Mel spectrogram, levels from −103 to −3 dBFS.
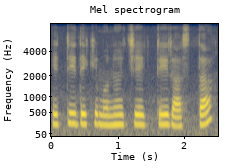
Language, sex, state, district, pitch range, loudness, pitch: Bengali, female, Assam, Hailakandi, 215-230 Hz, -15 LUFS, 225 Hz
